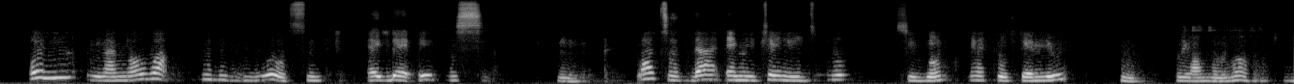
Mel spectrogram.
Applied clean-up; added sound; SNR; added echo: neural mask model DeepFilterNet 3.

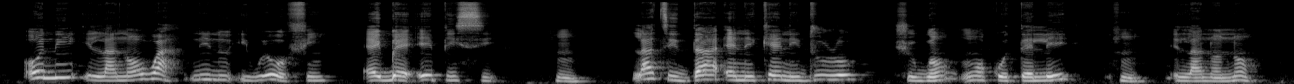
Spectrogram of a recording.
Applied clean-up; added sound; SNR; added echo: none; none; none; none.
